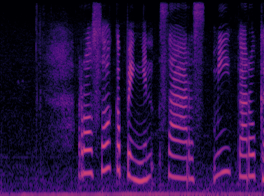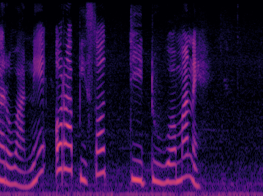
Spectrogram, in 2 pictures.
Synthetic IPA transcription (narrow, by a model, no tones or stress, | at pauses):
rɔsɔkəpeŋɪnsaɾəsmikaɾoɡ̥a̤ɾowaneoɾab̥i̤sɔd̪̥i̤d̪̥ṳwɔmanɛh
